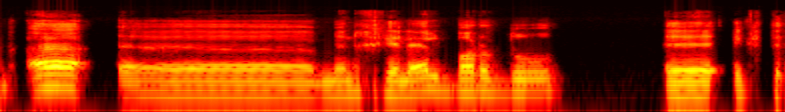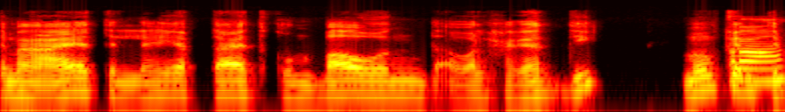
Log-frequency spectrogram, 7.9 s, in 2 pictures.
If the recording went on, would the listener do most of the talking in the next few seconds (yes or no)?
no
